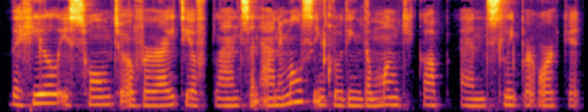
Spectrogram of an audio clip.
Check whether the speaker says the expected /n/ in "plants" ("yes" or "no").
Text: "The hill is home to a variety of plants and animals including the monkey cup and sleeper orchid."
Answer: yes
